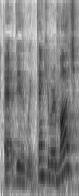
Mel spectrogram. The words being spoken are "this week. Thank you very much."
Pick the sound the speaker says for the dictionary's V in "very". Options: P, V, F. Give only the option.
V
